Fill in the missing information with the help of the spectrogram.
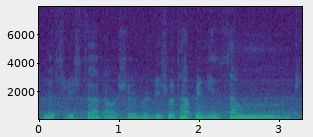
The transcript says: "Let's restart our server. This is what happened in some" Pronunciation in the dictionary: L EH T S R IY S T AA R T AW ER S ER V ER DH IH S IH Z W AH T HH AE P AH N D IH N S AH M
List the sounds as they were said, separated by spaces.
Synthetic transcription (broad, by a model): L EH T S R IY S T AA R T AW ER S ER B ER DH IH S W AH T HH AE P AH N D IH N S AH M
